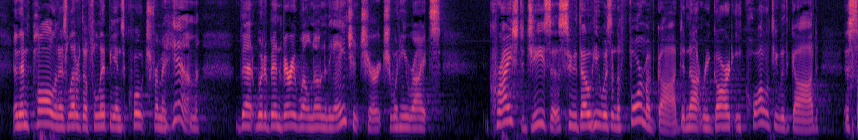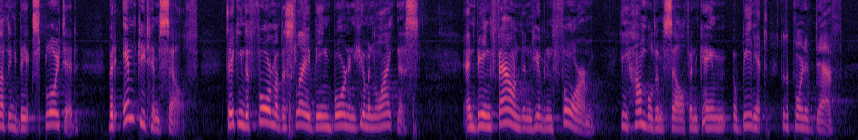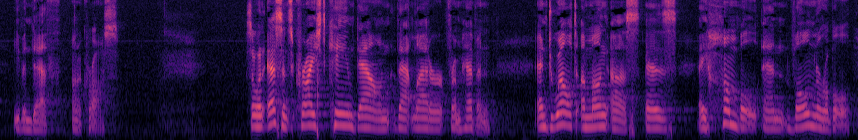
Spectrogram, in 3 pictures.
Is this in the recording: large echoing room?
yes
